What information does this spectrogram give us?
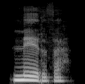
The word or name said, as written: n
